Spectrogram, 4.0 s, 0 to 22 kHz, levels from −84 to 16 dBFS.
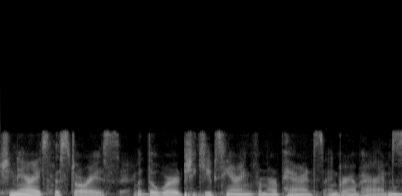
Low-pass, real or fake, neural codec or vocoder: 7.2 kHz; fake; codec, 16 kHz, 4 kbps, X-Codec, WavLM features, trained on Multilingual LibriSpeech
